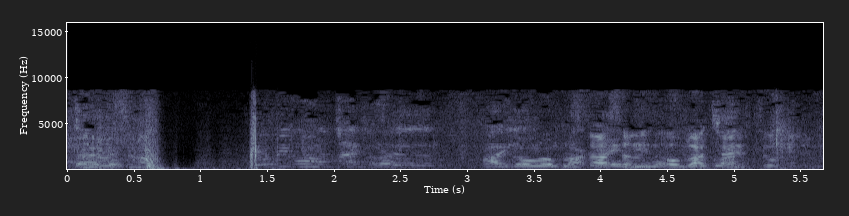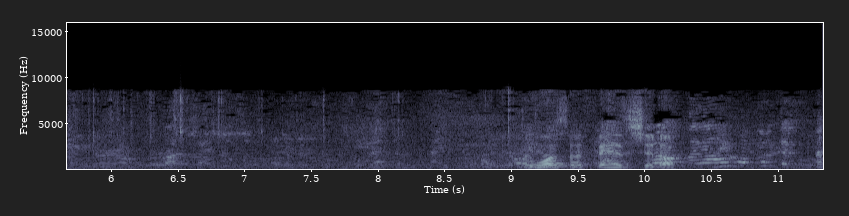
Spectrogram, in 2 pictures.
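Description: A young man talks casually and close up, heard through a phone's microphone.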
